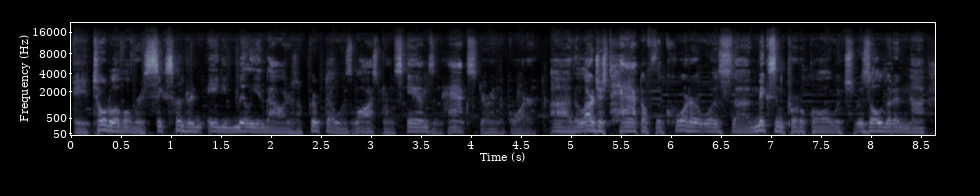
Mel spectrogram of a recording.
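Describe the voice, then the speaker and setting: A man's voice: on the low side, brisk, hardly any pauses, dark tone, soft background music. A man hosting a news show, reading scripted reports in an informal way with casual asides. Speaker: host of a crypto news show.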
